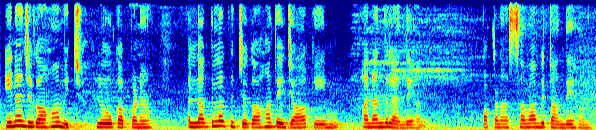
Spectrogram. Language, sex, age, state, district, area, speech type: Punjabi, female, 18-30, Punjab, Jalandhar, urban, spontaneous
